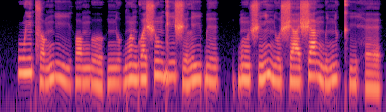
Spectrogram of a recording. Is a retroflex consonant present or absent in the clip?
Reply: absent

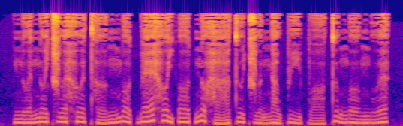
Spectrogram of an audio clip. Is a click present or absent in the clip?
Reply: absent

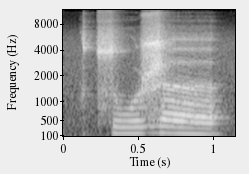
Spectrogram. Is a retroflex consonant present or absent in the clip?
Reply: present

